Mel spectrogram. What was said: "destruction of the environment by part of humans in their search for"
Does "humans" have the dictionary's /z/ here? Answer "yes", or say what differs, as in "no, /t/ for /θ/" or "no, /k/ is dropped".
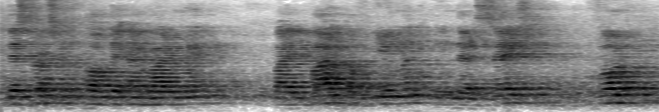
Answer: no, /z/ is dropped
